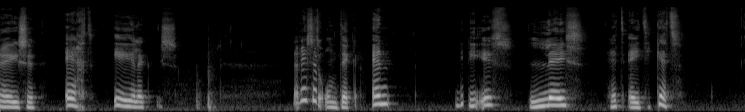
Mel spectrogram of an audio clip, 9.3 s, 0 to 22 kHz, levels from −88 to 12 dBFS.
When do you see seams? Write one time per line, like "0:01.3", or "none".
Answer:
0:02.0
0:03.9
0:04.6
0:05.8
0:06.5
